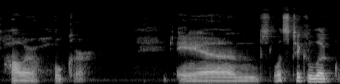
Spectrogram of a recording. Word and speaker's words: Challerhocker: walter ross produces this cheese called halo hooker that's the better pronunciation of this holler hooker and let's take a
